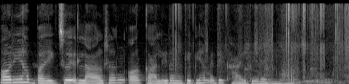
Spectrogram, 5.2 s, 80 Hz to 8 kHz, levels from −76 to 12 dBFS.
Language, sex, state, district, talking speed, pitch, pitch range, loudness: Hindi, female, Chhattisgarh, Bilaspur, 195 wpm, 215 Hz, 185-235 Hz, -20 LUFS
